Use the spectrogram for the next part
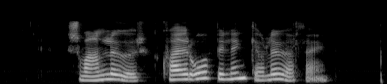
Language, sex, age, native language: Icelandic, female, 40-49, Icelandic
